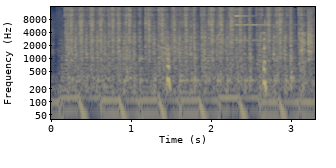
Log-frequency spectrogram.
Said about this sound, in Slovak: som už taká stará, že som si úlohy písala ešte na písacom stroji. Na ten zvuk nezabudnem asi nikdy, aj keď je pravda, že moja kožná lekárka ho používa toho dnes. Tak to asi tento zvuk.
